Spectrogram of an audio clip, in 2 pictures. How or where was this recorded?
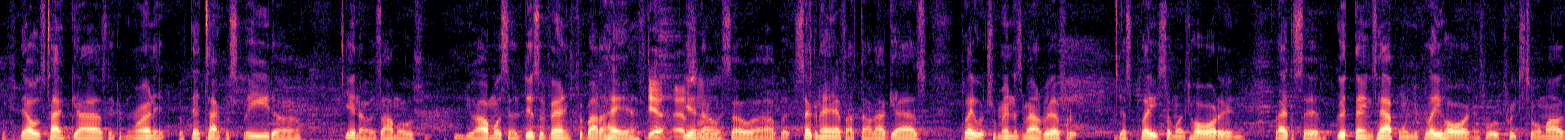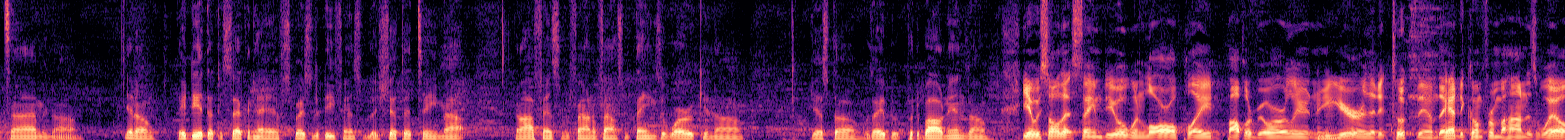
busy venue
